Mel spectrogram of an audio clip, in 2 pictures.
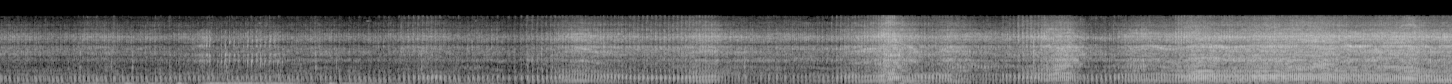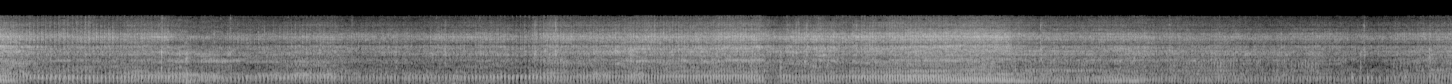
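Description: Enduro dirt bike engine being ridden, revving up and down with the throttle over rough ground. It is loudest for a few seconds about twelve seconds in, then settles back to lower revs.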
